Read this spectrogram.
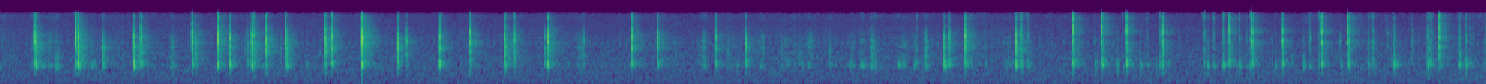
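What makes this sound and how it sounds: Fingertips repeatedly press and click the face buttons and thumbsticks of a hand-sized grey-black hollow plastic Xbox controller. There is a steady stream of sharp, bright plastic clicks that die away almost instantly. The clicks come in an uneven rhythm with varied loudness and little low-end body.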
